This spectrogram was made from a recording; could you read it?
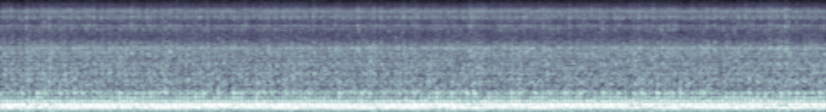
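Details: Two-stroke outboard after full fuel system refresh (carb cleaned, new fuel pump, fuel flushed, fresh mix, plugs), previously wouldn't idle: steady, buzzy idle without stumbles, surges or dying; smoother than it's ever idled.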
